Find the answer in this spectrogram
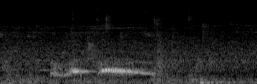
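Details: Spotted dove cooing in a deep voice, used to bring wild doves in fast. A brief opening note, then a longer, smooth, level hoot, and silence after it.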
